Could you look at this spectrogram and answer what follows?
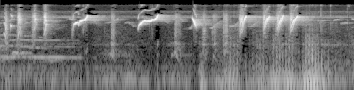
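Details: High sweeping whistles and sharp chirps from an olive-backed sunbird, rising slurred notes mixed with quick tweets. Its full 'tembakan isian' song is meant for other sunbirds to learn and copy for contests.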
